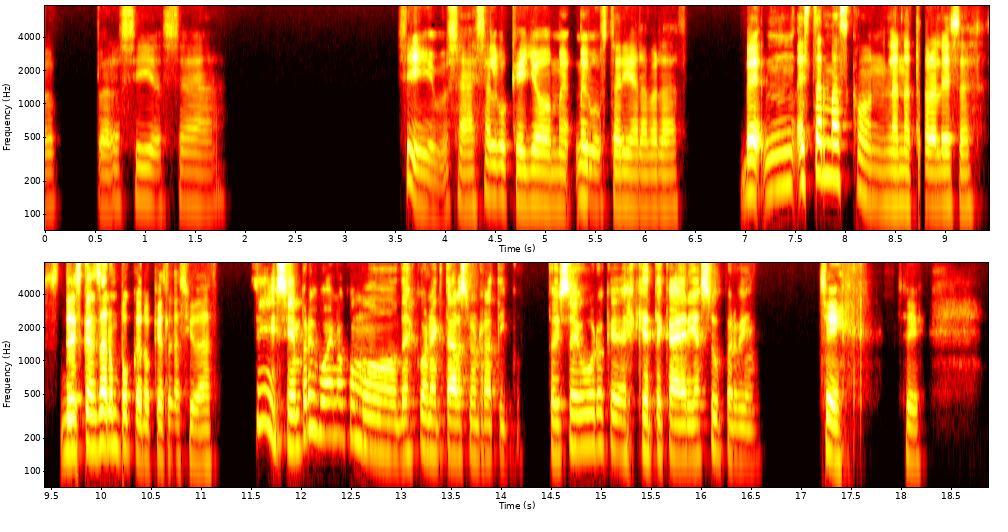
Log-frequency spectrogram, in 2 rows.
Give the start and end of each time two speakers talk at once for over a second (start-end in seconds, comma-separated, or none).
none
